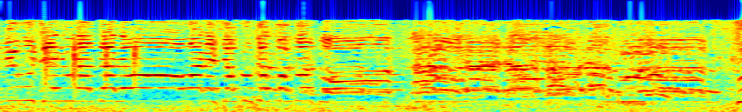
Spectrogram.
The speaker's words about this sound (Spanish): Y para que escuches un poquito los cánticos de los jugadores bajando del avión, subiendo a la jardinera, la voz de Gerard Piqué es fácilmente reconocible.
